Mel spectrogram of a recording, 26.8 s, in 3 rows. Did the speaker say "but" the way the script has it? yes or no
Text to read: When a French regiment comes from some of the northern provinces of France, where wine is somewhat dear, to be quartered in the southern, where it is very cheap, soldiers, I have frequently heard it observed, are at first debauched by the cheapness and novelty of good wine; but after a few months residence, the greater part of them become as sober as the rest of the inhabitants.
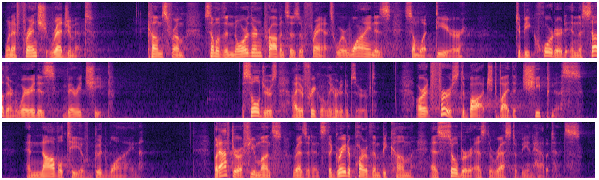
yes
